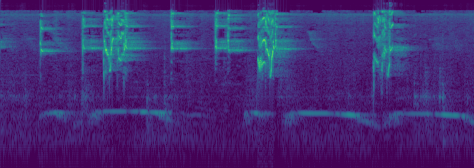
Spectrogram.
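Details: Lovebird on a masteran recording made to train pet birds: sharp, high chirps in short bursts, spaced about a second apart, over a steady low whistled tone that rises and falls.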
